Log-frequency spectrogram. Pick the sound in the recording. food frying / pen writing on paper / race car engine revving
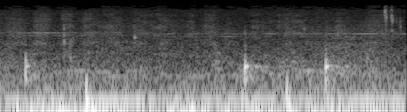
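pen writing on paper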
